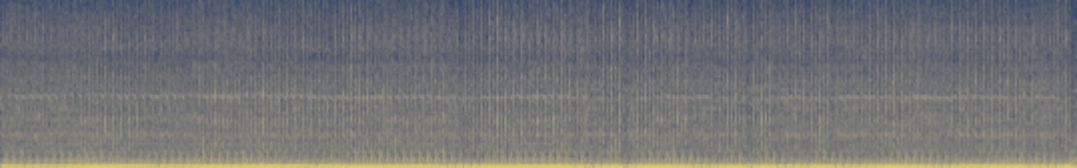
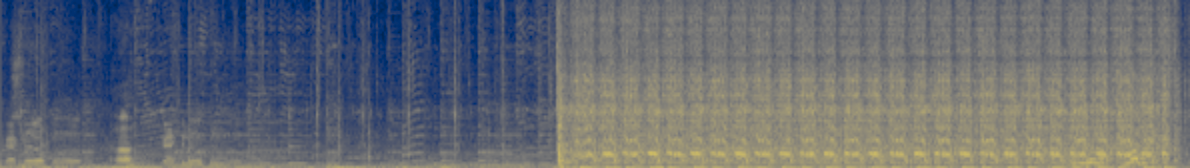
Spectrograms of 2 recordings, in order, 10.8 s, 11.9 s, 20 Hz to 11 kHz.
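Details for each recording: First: Harley-Davidson Fat Boy Evo 1340 V-twin after winter storage, carburetor cleaned, started on jumper cables after long cranks and suspected flooding: deep, loping potato-potato beat at a low, even idle; normal idle. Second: Harley-Davidson Fat Boy Evo 1340 V-twin after winter storage, carburetor cleaned, cranked on jumper cables: about six seconds of steady starter churning, never fires; suspected flooded.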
